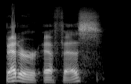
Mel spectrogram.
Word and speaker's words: BTRFS: There is also BTRFS, which apparently is supposed to be pronounced better FS.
